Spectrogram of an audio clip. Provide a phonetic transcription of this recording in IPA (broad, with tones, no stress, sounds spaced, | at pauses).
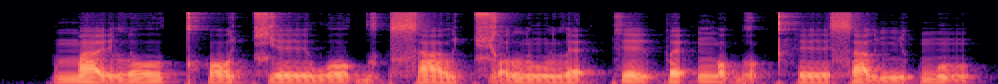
m a̰˦˨ ɪ̯ l o˦ ʊ̯ kʰ ɔ˨ t͡ɕ e˨ ɪ̯ w o˨ ɡ ʊ˦ ʔ s a˨ ʊ̯ t͡ɕ ɔ̰˦˨ l ũ˨ l ɛ˦ ʔ k ḛ˦˨ ɪ̯ p ɛ˦ ʔ ŋ ɔ̰˦˨ ɡ ɔ̰˦˨ kʰ e˨ ɪ̯ s a̰˦˨ ʊ̯ ɲ ʊ˦ ʔ m ũ˦˨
